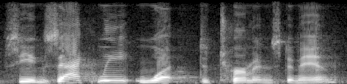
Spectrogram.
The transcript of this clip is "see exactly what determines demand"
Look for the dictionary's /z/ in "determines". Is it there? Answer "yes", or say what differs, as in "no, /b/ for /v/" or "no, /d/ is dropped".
yes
